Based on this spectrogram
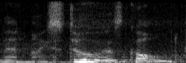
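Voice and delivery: ordinary talk, nothing marked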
